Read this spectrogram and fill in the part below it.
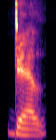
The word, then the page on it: dele: Indian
